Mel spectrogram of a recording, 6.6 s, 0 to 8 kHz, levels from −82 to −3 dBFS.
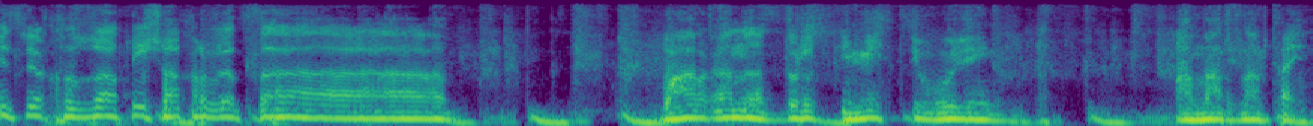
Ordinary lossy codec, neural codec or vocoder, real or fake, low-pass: none; codec, 24 kHz, 3 kbps, HILCodec; fake; 7.2 kHz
